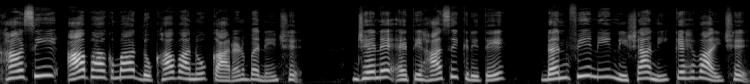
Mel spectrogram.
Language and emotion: Gujarati, neutral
